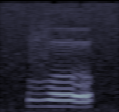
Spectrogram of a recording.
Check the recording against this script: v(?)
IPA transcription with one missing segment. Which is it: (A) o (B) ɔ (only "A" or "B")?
A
